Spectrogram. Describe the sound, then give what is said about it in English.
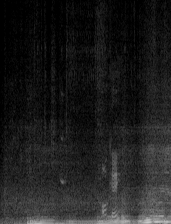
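A Mercedes car exhaust on its lower setting revs at a moderate level, a deep rumbling engine note that swells and climbs in pitch a couple of times, fairly loud after a brief quiet start. “Okay, that's the exhaust on the lower setting.”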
